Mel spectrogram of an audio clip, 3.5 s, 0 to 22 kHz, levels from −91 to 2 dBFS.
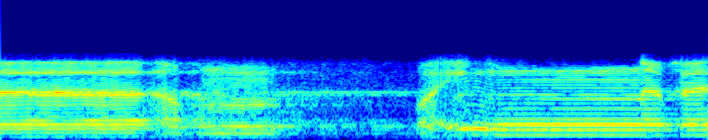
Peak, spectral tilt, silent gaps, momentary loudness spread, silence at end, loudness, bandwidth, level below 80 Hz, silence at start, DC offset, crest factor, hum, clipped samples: -16 dBFS; -1.5 dB/octave; none; 19 LU; 0 s; -31 LUFS; 4.6 kHz; -74 dBFS; 0 s; under 0.1%; 16 dB; none; under 0.1%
